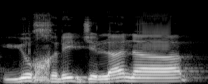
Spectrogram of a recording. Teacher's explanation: خا کو پر پڑھیں گے، خا حروف مستعلیہ میں سے ہے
